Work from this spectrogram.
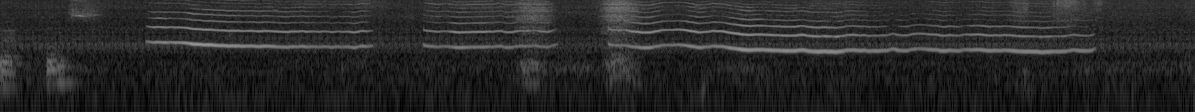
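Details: Kitten giving three high, thin mews indoors, the first two short and steady, the last long, wavering and slowly falling in pitch, with faint speech and small room noises around.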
